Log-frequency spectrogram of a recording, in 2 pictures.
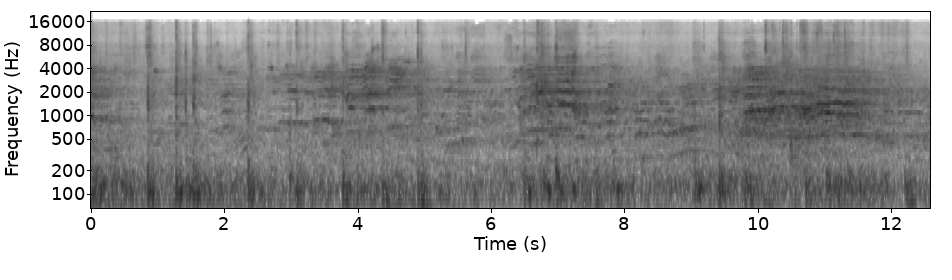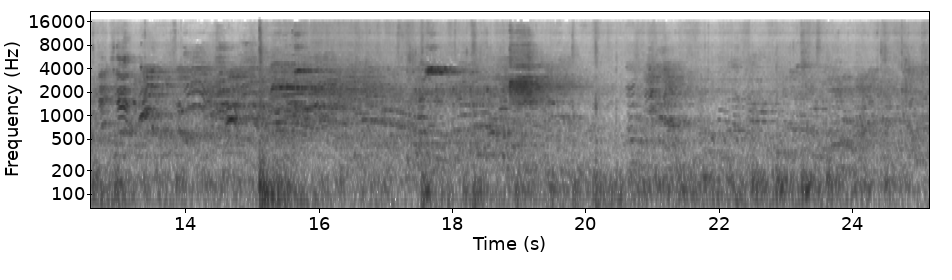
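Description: Spectators and players shout and call out in a large echoing gym.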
